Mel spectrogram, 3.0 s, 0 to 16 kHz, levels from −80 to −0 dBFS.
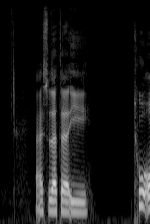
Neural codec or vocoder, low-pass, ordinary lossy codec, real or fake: none; 14.4 kHz; AAC, 64 kbps; real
